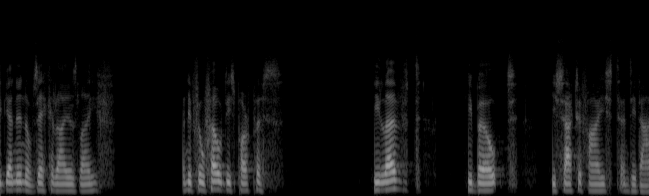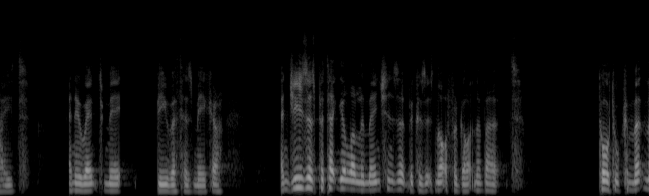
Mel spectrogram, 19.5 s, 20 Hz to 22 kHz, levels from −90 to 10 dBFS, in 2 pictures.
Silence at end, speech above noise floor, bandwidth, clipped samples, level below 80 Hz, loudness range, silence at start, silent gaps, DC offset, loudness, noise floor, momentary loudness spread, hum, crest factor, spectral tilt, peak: 0 s; over 50 dB; 9.8 kHz; under 0.1%; under -90 dBFS; 5 LU; 0 s; 2.31-2.56 s, 4.90-5.34 s, 5.46-5.52 s, 13.88-13.94 s, 18.35-18.55 s, 18.63-18.72 s; under 0.1%; -40 LUFS; under -90 dBFS; 16 LU; none; 20 dB; -7 dB/octave; -20 dBFS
